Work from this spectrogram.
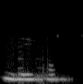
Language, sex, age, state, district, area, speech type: Hindi, female, 18-30, Bihar, Madhepura, rural, conversation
